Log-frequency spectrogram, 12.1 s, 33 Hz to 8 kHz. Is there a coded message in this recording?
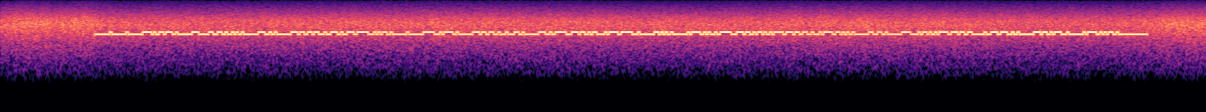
Yes: RTTY (45.45 baud, 170 Hz shift) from 0.9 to 11.5 s, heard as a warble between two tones, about 1550 Hz centre, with radio static. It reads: MIJN LAATSTE PUNT BETREFT DE PERIODE VAN ZES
